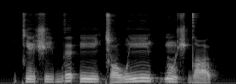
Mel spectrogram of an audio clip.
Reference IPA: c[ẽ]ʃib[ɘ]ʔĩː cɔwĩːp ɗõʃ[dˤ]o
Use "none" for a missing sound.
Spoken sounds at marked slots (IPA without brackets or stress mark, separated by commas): ẽ, ɘ, dˤ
